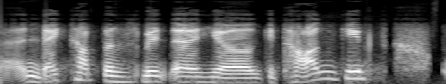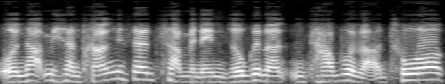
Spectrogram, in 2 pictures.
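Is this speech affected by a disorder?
Yes: cleft lip and palate; jaw and palate, visible facial difference.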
